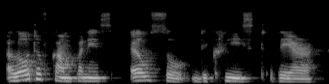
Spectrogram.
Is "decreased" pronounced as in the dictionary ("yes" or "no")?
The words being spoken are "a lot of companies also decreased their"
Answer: yes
